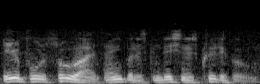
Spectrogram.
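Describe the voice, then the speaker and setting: An actor playing a grave, sympathetic hospital doctor in a 1950s radio drama, subdued and terse. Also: male voice, on the low side, animated, a little fast, natural voice. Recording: dull old radio recording, faint noise.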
